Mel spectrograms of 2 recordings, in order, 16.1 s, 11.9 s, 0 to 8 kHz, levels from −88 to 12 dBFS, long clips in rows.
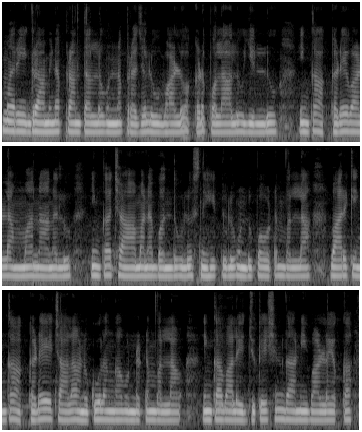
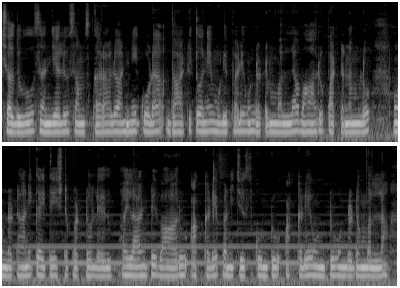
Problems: none marked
